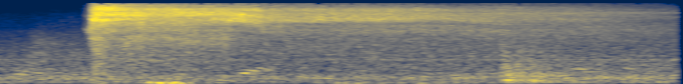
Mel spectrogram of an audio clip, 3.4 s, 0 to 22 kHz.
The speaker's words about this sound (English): That's the sound of 130 pounds per square inch of carbon dioxide releasing from a fermentation chamber.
